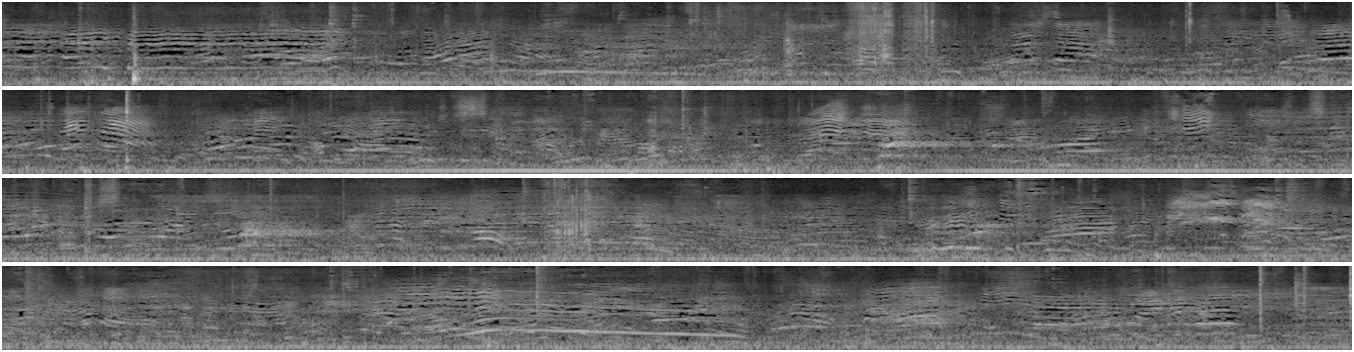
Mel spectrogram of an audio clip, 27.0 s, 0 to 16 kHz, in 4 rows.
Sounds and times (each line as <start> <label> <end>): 0.0 Kids Playing 27.0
